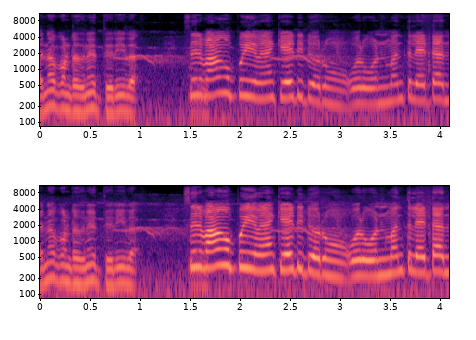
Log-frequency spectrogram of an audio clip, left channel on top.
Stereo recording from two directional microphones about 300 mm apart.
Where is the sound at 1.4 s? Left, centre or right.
Centre.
